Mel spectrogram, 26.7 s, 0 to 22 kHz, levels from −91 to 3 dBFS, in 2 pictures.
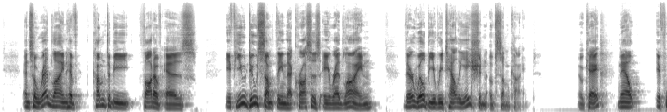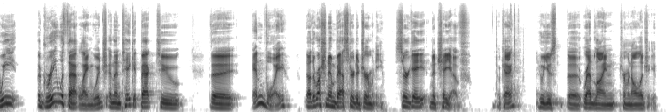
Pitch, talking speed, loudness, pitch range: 125 Hz, 130 wpm, -18 LUFS, 105-160 Hz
